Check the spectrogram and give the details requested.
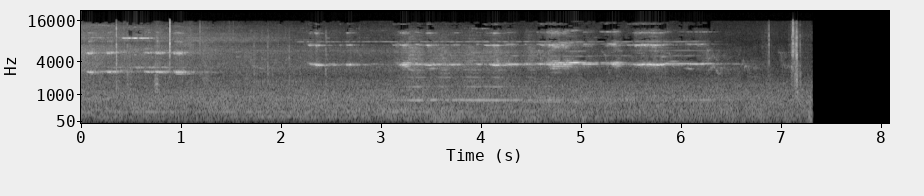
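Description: Container wagons of a freight train rolling along the rails, with a high wheel squeal from about two seconds in. The sound cuts off abruptly near the end.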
